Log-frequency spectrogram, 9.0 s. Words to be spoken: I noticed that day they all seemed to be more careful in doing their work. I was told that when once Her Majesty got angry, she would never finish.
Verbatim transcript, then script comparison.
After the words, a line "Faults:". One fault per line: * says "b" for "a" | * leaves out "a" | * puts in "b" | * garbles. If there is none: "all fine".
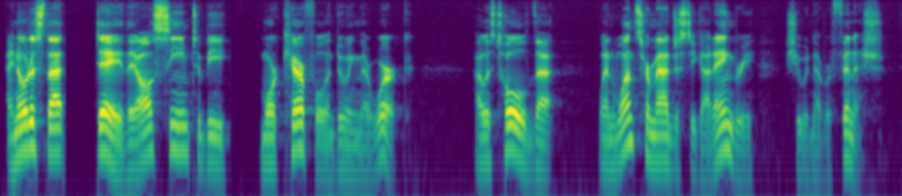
I noticed that day they all seemed to be more careful in doing their work. I was told that when once Her Majesty got angry, she would never finish.
Faults:
all fine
